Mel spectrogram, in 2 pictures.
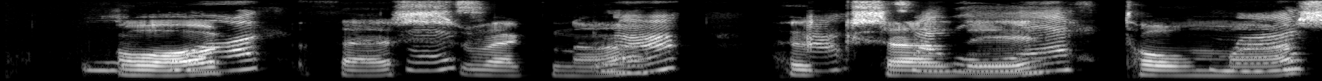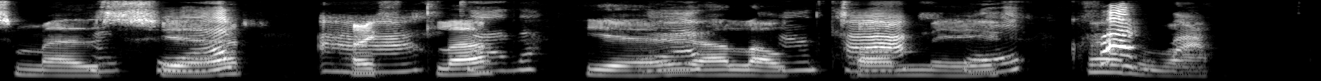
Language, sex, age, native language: Icelandic, female, 20-29, Icelandic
